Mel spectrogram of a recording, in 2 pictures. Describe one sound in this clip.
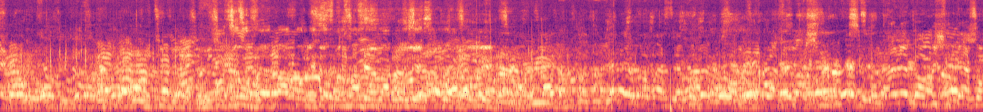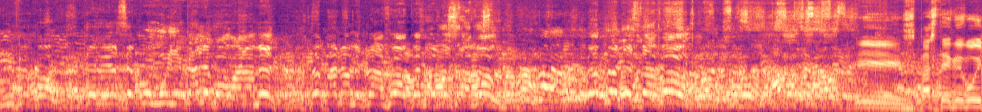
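A large crowd of men talks and shouts loudly close by.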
